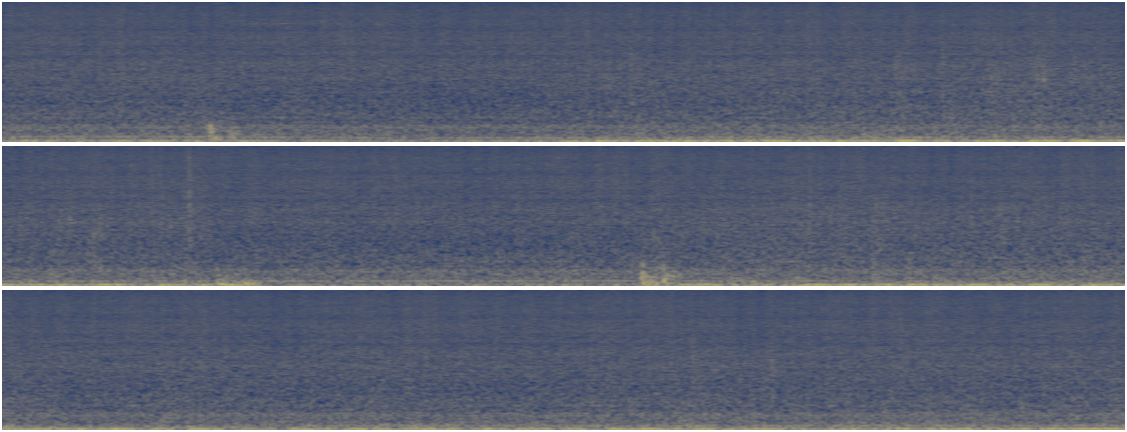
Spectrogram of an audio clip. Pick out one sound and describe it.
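A bus engine hums low and steady as it drives.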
